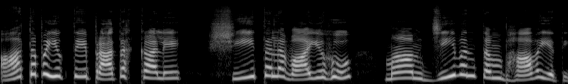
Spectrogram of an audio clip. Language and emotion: Sanskrit, happy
